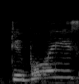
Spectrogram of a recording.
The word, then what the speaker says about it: Du Bois: of black folks by w eb du bois du Bois I never know if I'm trying to be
